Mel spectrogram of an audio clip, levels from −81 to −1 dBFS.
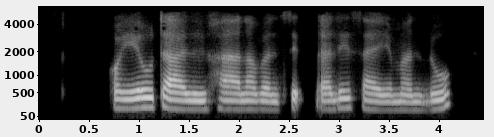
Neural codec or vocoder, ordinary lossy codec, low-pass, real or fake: codec, 24 kHz, 0.9 kbps, WavTokenizer, large speech release; MP3, 32 kbps; 5.4 kHz; fake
